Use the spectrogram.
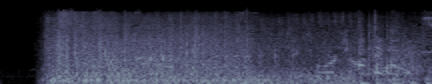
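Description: Loud, dense gunfire during a firefight, with continuous overlapping shots and booms bursting in abruptly and rolling on without pause, mixed with chaotic background noise.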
